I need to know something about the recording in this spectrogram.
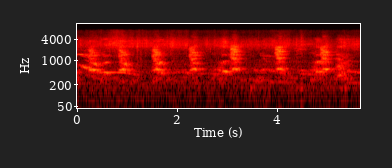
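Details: Dog in a kennel in a barn at 3am, barking steadily in short harmonic bursts roughly every 0.7 seconds, each bark rising and falling in pitch, with a faint room echo behind.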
